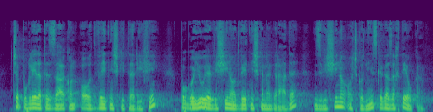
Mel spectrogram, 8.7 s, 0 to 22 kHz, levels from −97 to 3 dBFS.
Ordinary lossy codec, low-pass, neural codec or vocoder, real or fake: MP3, 48 kbps; 14.4 kHz; vocoder, 44.1 kHz, 128 mel bands, Pupu-Vocoder; fake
